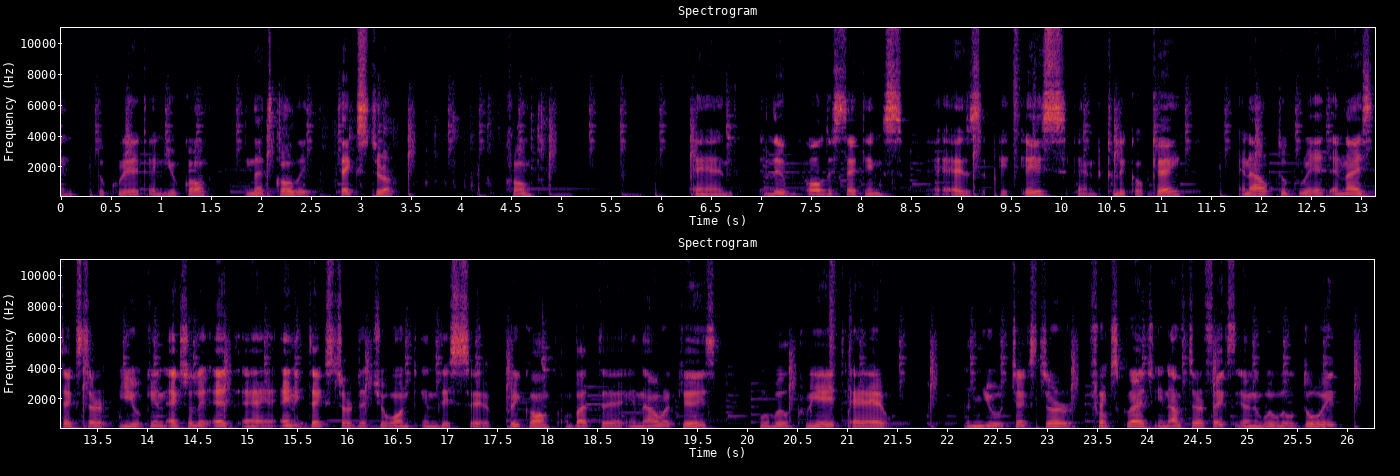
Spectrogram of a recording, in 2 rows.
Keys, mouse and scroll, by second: 1.9-5.7 typing, 10.0 click, 25.0 right click.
